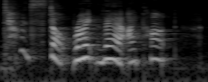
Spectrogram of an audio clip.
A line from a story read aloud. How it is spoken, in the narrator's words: Aziraphale moaned and said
